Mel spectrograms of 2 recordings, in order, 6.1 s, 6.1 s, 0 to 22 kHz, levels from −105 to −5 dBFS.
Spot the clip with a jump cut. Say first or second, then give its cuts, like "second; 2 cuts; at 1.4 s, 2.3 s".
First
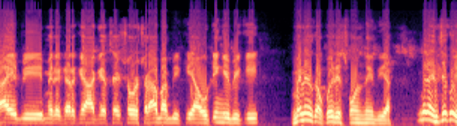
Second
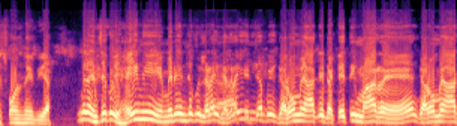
second; 1 cut; at 3.2 s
